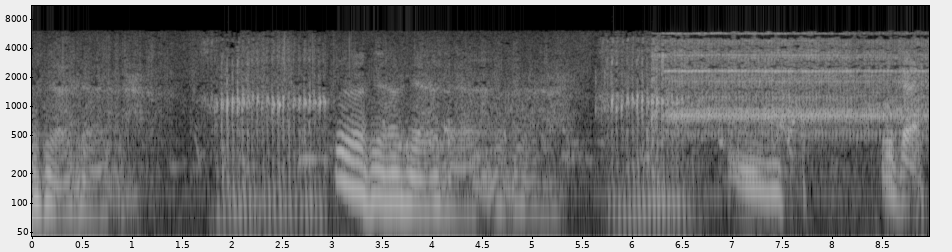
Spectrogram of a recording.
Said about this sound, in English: Alarm. Time to get up and go to work.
